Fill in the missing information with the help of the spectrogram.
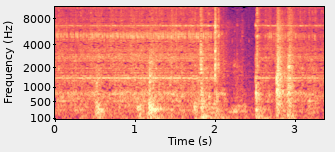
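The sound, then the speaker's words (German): A sewing machine used by trainee upholsterers whirs steadily with a mechanical hum, broken by sharp clicks and thumps as the stitching starts and stops. No one speaks. “Während der dreijährigen Ausbildung sitzen sie auch immer wieder an der Nähmaschine oder greifen zu Nadel und Faden.”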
